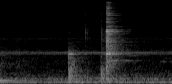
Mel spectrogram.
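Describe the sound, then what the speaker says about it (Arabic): A spoon clinks twice against a bowl while two eggs are gently stirred with a little vinegar, short close taps over quiet kitchen background. "ونقلبهم كده بالراحة"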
